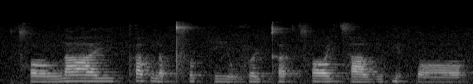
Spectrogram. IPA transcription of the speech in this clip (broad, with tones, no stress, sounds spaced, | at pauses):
t͡sʰ ɔː˨ ŋ n̪ aː˥ j | pʰ ɐ˥ p̚ n̪ ɐ˨ p̚ t͡sʰ ʊ˧ k̚ h iː˨˩ w f ɵ˨ ɥ kʰ ɐ˨˥ k̚ t͡sʰ ɔː˧ j t͡sʰ aː˨ w m ɪ˨˥ k̚ j ɪ˨˥ k̚ p ɔː˨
